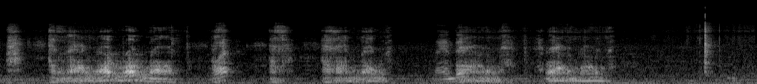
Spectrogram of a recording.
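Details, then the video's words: Dotty, a pet dog, making talking-like growly vocalizations imitating "I want some", short voiced bursts repeated rapidly in uneven rhythm, with a person's voice prompting her indoors. "Talking Dog"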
